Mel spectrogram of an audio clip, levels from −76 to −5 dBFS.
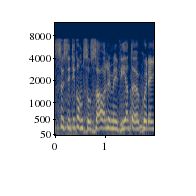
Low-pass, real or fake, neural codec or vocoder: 7.2 kHz; fake; codec, 16 kHz, 4 kbps, X-Codec, HuBERT features, trained on LibriSpeech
